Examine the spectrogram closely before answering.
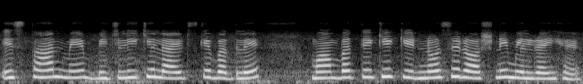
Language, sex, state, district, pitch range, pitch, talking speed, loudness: Hindi, female, Uttar Pradesh, Budaun, 285-330 Hz, 310 Hz, 165 wpm, -12 LUFS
